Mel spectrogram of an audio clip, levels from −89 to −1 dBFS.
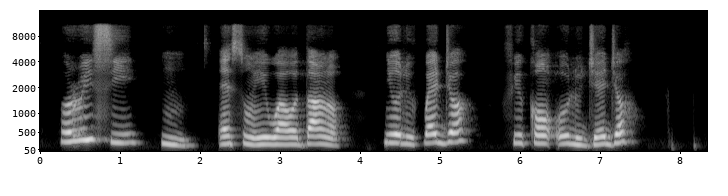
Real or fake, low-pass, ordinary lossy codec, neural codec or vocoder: fake; 10.8 kHz; none; codec, 24 kHz, 0.9 kbps, DualCodec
